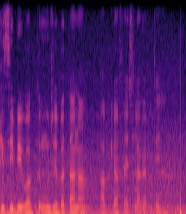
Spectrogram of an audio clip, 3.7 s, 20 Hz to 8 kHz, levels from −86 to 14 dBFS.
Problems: constant background noise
